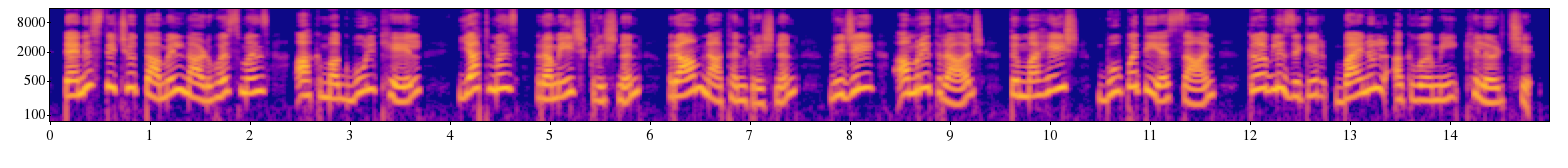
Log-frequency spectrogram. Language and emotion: Kashmiri, neutral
